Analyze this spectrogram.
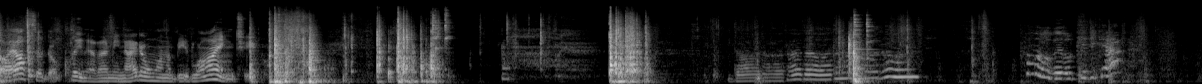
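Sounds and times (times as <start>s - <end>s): dishes clattering: 3.8s - 4.6s, 8.5s - 8.8s.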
